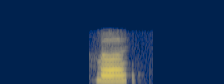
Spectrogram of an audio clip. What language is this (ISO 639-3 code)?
sat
